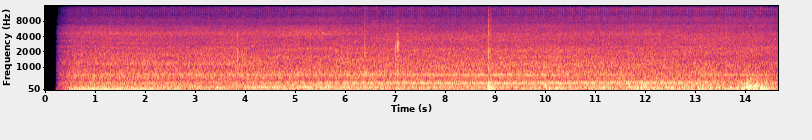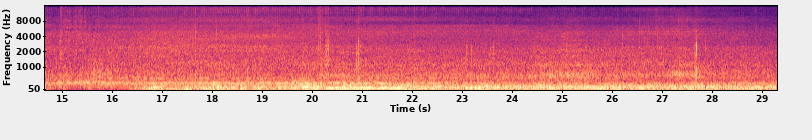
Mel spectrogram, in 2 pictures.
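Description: A steady low engine hum, with two short knocks, one about nine seconds in and a louder one about fourteen seconds in.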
